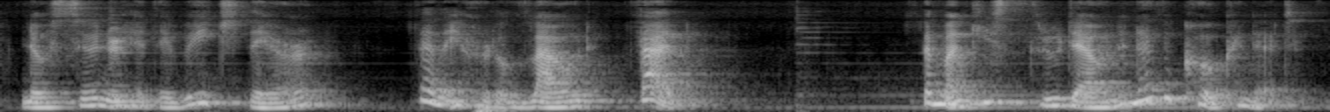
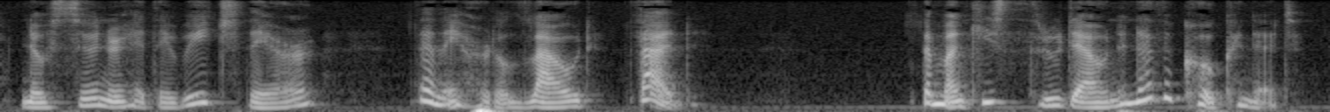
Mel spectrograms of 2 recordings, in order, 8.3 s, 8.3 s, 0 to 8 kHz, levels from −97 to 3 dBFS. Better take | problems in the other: second | noise reduction (neural separator model SepFormer DNS4)

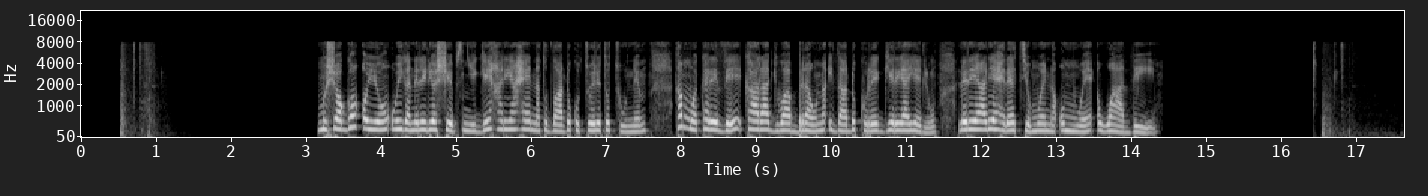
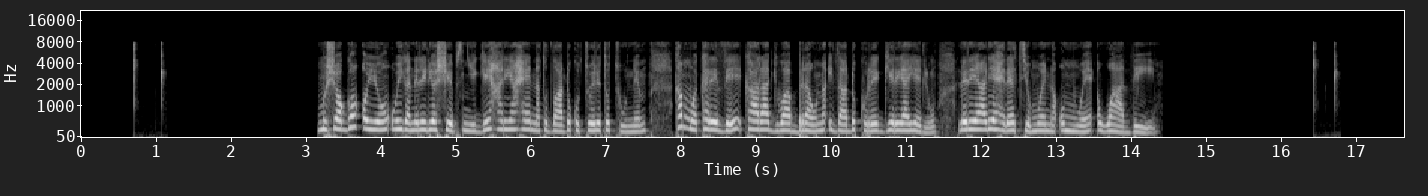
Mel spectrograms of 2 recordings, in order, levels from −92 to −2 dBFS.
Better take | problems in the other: second | noise reduction (neural mask model RNNoise)

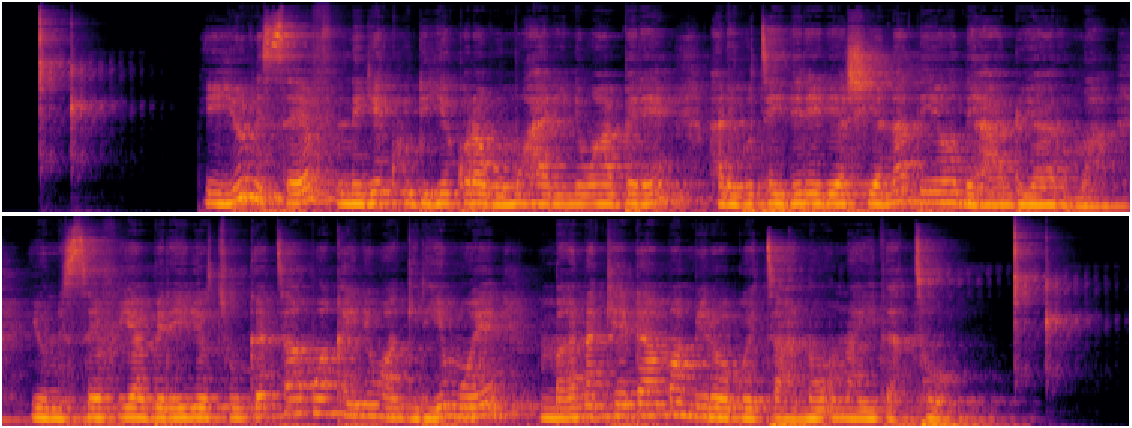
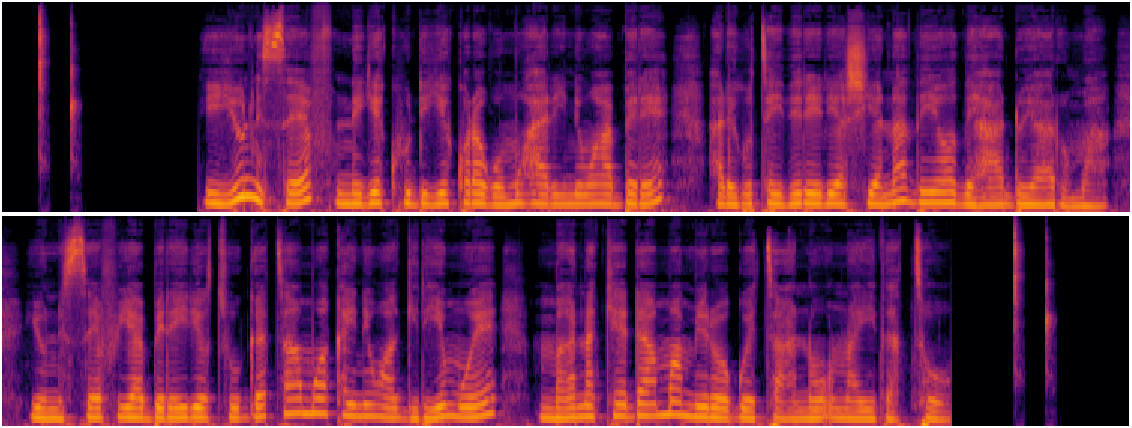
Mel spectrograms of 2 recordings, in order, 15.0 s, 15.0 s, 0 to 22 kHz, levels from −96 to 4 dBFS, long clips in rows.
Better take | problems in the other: second | room echo; dies away in 0.8 s

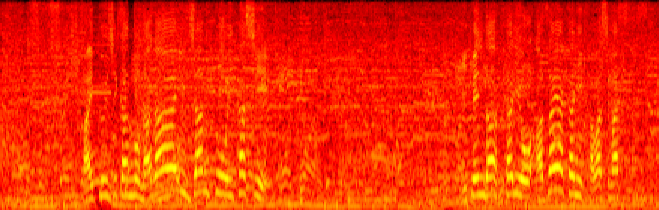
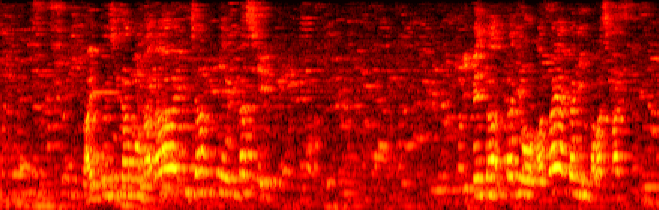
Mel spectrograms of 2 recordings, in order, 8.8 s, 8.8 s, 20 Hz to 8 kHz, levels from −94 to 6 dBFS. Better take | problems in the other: first | noise reduction (classical method WPE with log-MMSE)

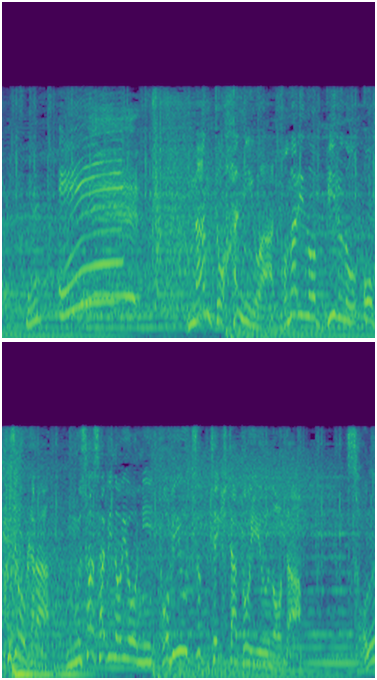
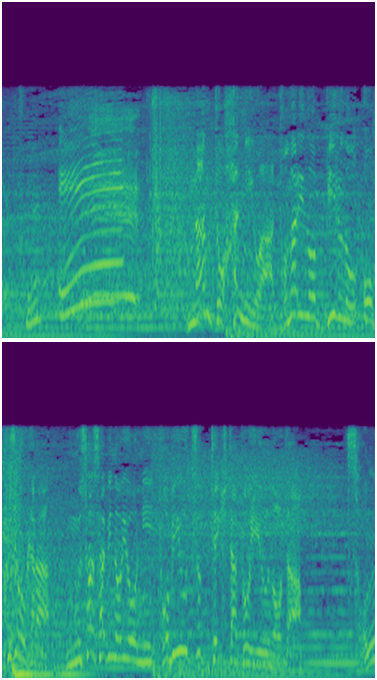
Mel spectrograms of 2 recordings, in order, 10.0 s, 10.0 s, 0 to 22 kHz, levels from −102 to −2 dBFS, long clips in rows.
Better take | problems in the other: second | background sound (Camera); 19 dB below the speech

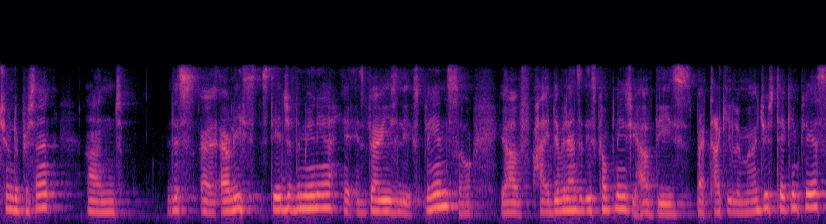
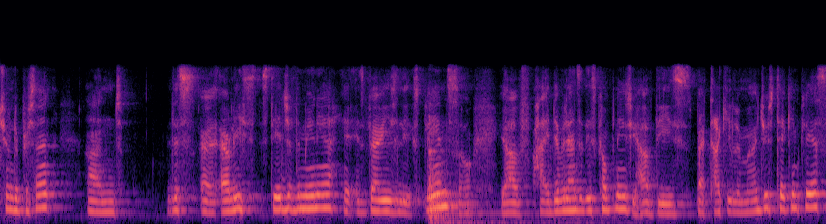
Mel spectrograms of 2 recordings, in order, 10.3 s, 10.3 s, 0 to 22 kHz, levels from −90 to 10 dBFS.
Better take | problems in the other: first | background sound (Piano); 10 dB below the speech

